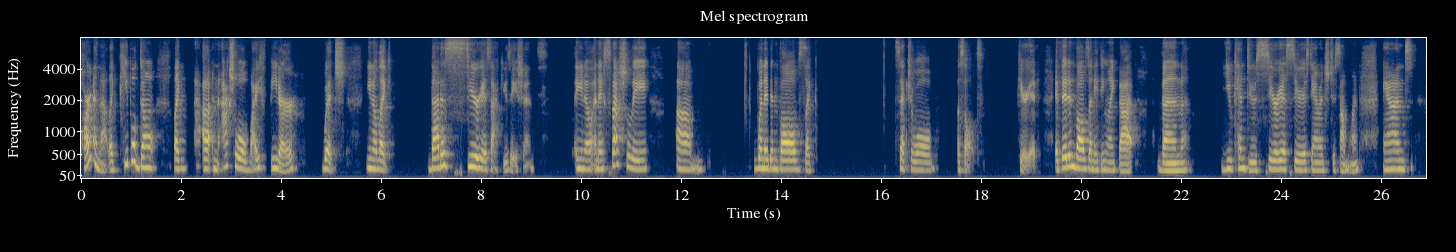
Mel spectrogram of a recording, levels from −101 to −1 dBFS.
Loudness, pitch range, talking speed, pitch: -22 LUFS, 180-225 Hz, 105 wpm, 195 Hz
